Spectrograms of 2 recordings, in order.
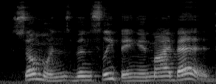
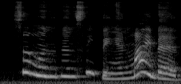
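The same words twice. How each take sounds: First: The voice is big and deep. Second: The voice is tiny and squeaky. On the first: "in his great big voice" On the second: "squealed Baby Bear in his wee little voice"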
